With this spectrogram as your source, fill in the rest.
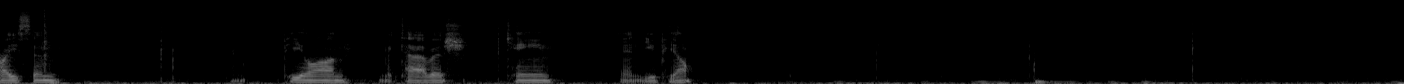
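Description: Trading cards slide and rustle against each other.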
